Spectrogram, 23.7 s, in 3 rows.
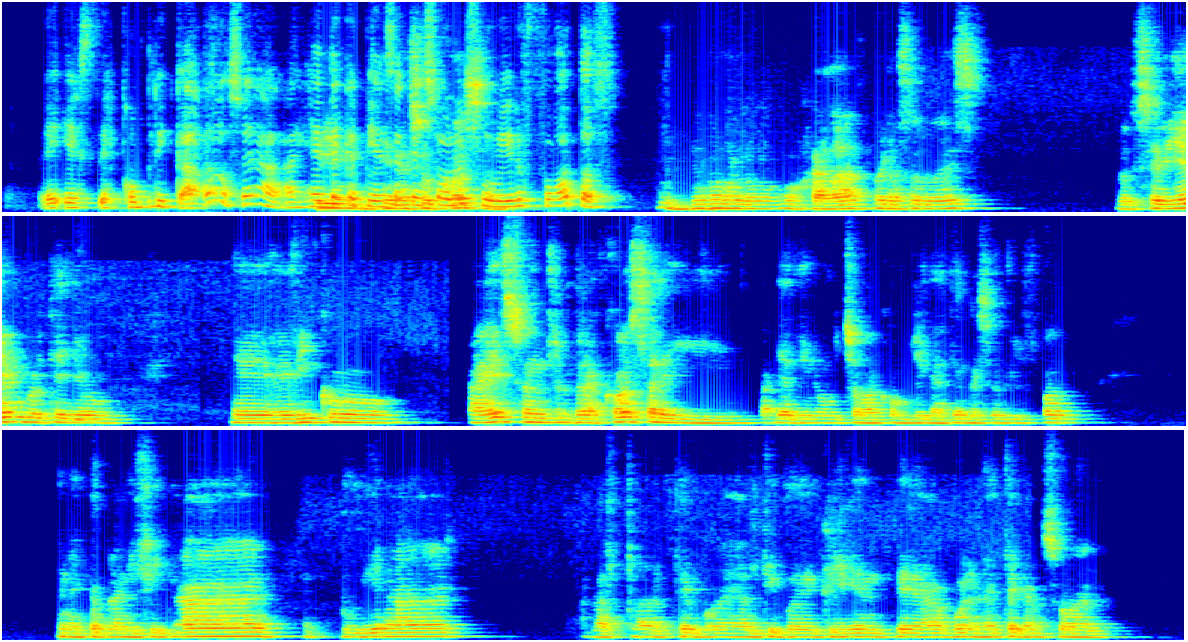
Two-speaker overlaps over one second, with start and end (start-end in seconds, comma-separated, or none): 2.1-3.3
